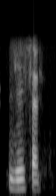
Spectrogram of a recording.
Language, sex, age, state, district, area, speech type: Urdu, male, 18-30, Uttar Pradesh, Saharanpur, urban, conversation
